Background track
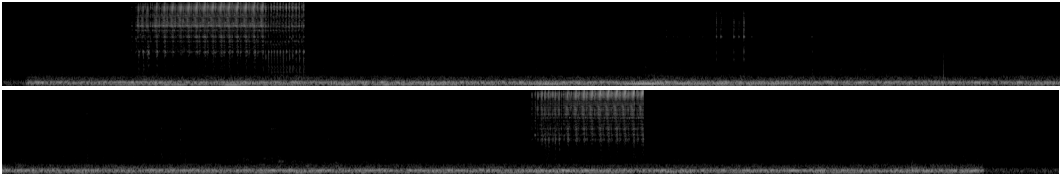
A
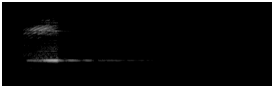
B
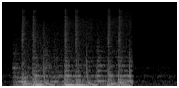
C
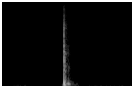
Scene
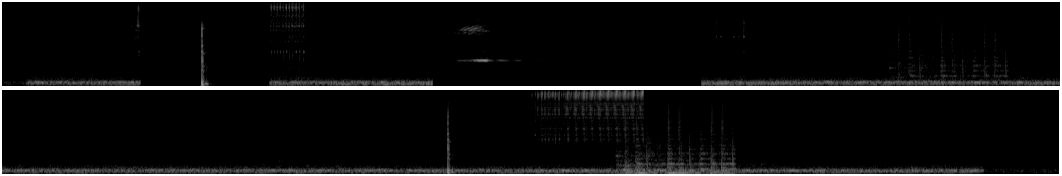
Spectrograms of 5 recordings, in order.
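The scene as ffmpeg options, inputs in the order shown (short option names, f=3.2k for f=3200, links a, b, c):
-filter_complex "[3:a]asplit=2[a][b];[2:a]asplit=2[c][d];[0:a]volume=-8.5dB[e];[a]lowpass=f=5.9k:t=q:w=2.1[f];[c]highpass=690[g];[e]asplit=3[h][i][j];[h]atrim=end=1.384[k];[f]atrim=end=1.3,asetpts=PTS-STARTPTS,volume=-11dB[l];[i]atrim=start=2.676:end=4.304[m];[1:a]atrim=end=2.7,asetpts=PTS-STARTPTS,volume=-11.5dB[n];[j]atrim=start=6.996[o];[g]atrim=end=1.75,asetpts=PTS-STARTPTS,volume=-14dB,afade=t=in:d=0.004:c=hsin,afade=t=out:st=1.746:d=0.004:c=hsin,adelay=8760[p];[b]atrim=end=1.3,asetpts=PTS-STARTPTS,volume=-12.5dB,afade=t=in:d=0.004:c=hsin,afade=t=out:st=1.296:d=0.004:c=hsin,adelay=14420[q];[d]atrim=end=1.75,asetpts=PTS-STARTPTS,volume=-10dB,afade=t=in:d=0.004:c=hsin,afade=t=out:st=1.746:d=0.004:c=hsin,adelay=16610[r];[k][l]acrossfade=d=0.004:c1=hsin:c2=hsin[s];[s][m]acrossfade=d=0.004:c1=hsin:c2=hsin[t];[t][n]acrossfade=d=0.004:c1=hsin:c2=hsin[u];[u][o]acrossfade=d=0.004:c1=hsin:c2=hsin[v];[v][p][q][r]amix=inputs=4:normalize=0"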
